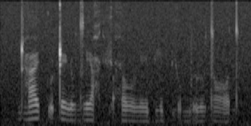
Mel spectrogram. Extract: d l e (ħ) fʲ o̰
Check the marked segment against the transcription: correct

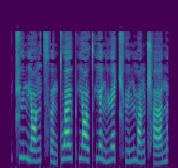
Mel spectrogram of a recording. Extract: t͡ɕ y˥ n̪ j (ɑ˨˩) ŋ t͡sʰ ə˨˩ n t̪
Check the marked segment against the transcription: incorrect: ɑ˧˥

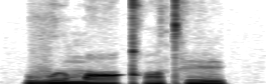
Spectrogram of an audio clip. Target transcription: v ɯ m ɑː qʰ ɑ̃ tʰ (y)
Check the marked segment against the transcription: correct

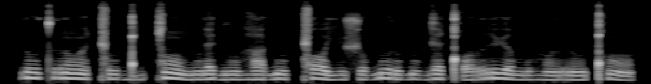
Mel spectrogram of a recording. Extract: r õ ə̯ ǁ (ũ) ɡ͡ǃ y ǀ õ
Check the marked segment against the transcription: incorrect: u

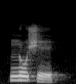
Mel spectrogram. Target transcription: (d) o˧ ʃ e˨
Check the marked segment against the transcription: incorrect: n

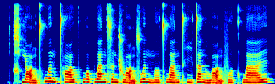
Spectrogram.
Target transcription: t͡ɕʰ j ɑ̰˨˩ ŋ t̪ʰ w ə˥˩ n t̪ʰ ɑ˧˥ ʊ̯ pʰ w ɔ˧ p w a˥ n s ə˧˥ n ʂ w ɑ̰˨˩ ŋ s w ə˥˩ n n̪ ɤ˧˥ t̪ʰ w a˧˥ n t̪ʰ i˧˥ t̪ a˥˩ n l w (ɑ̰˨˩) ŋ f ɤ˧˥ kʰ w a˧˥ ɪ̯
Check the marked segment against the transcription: correct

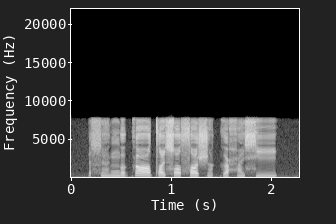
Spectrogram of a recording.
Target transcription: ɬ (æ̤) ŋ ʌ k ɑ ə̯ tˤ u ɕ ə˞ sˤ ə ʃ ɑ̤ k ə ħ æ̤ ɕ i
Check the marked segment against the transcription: correct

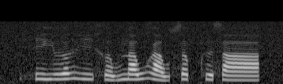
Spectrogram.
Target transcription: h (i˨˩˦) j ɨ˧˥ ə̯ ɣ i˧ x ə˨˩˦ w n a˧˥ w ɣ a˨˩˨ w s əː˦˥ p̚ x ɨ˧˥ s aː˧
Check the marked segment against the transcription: incorrect: i˧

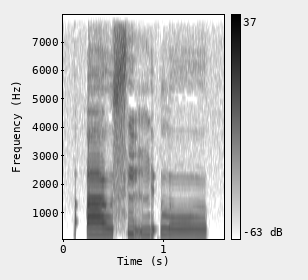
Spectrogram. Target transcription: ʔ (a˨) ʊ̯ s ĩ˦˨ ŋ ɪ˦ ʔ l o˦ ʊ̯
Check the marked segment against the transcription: correct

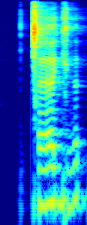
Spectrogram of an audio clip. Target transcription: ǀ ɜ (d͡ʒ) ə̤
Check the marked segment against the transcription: incorrect: ɡʲ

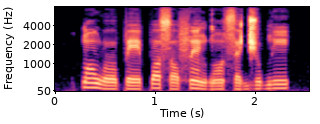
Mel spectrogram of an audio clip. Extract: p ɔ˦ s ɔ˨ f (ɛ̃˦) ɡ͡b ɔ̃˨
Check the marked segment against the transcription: incorrect: ɛ̃˦˨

